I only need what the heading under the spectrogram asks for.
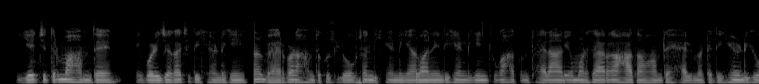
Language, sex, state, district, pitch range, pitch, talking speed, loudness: Hindi, male, Uttarakhand, Tehri Garhwal, 100-105 Hz, 100 Hz, 275 wpm, -38 LUFS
